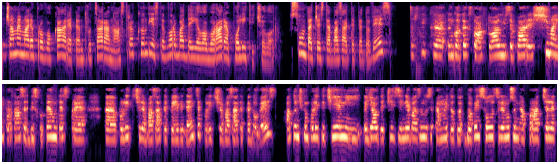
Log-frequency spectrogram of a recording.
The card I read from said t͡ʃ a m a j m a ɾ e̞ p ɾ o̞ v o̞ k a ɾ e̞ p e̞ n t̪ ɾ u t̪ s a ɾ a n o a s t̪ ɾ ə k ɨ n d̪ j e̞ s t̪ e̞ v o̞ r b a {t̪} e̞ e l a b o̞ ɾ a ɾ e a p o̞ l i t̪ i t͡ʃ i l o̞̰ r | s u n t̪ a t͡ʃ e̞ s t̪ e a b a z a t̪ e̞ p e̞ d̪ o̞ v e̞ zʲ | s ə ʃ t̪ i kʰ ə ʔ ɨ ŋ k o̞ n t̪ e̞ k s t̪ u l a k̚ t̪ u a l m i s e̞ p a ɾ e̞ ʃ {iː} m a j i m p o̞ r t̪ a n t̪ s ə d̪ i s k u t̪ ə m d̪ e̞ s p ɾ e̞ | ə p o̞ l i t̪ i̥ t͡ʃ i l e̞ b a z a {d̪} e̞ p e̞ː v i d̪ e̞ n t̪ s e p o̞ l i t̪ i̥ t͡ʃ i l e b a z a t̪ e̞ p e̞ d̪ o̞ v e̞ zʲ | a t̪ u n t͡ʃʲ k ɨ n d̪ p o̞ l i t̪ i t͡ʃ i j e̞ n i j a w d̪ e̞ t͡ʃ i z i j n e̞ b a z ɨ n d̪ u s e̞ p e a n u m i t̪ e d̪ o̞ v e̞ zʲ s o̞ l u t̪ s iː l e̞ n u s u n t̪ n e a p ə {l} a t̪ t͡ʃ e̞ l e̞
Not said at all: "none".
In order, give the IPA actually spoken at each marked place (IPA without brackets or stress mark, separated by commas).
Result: d̪, i, t̪, ɾ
